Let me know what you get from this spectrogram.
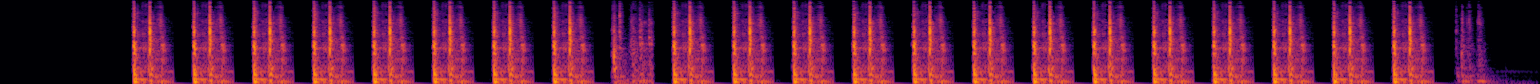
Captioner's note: typewriter keys clacking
